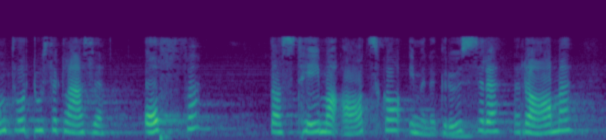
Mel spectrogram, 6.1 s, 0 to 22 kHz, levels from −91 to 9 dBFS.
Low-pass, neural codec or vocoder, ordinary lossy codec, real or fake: 7.2 kHz; none; none; real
